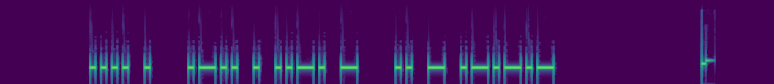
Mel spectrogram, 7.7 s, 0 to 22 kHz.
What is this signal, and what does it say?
Morse code, heard as a keyed tone, about 22 wpm, 700 Hz. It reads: HE LEFT IT.
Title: A Sound Of Thunder 22wpm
